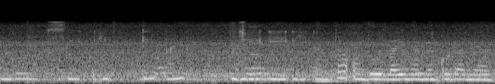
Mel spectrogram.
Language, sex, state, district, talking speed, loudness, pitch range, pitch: Kannada, female, Karnataka, Chamarajanagar, 135 wpm, -15 LUFS, 230-250 Hz, 240 Hz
